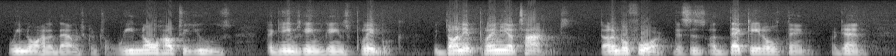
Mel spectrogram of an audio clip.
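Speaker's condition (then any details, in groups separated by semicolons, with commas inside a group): No condition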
